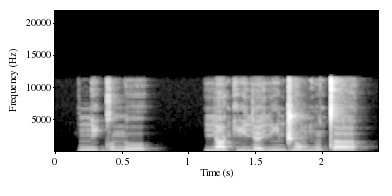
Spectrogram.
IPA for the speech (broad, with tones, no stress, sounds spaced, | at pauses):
n i˧ ɡ o˨ n o˧ | j ã˦ k i˧ j ɛ˨ j ĩ˨ d͡ʒ ɔ̃˧ b ũ˧ t a˨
